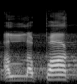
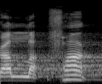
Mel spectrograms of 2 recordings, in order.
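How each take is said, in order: First: The second word begins with a p sound. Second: The second word begins with an f sound.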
